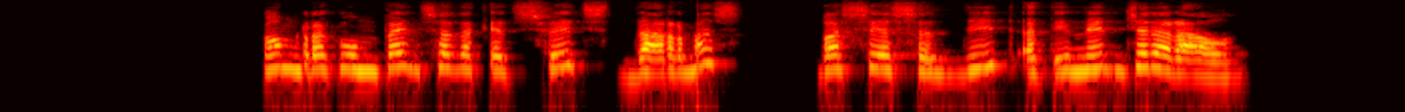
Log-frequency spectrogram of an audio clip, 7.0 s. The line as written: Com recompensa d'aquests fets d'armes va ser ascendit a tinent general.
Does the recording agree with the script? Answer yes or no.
yes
